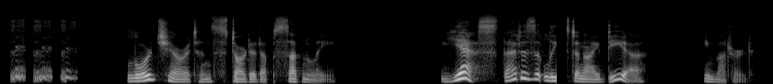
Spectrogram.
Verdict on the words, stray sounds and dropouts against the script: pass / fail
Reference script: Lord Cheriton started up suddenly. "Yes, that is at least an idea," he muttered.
fail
